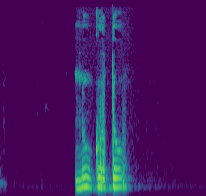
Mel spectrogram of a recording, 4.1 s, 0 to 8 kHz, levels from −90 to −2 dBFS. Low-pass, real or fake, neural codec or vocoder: 7.2 kHz; fake; vocoder, 44.1 kHz, 128 mel bands every 512 samples, BigVGAN v2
